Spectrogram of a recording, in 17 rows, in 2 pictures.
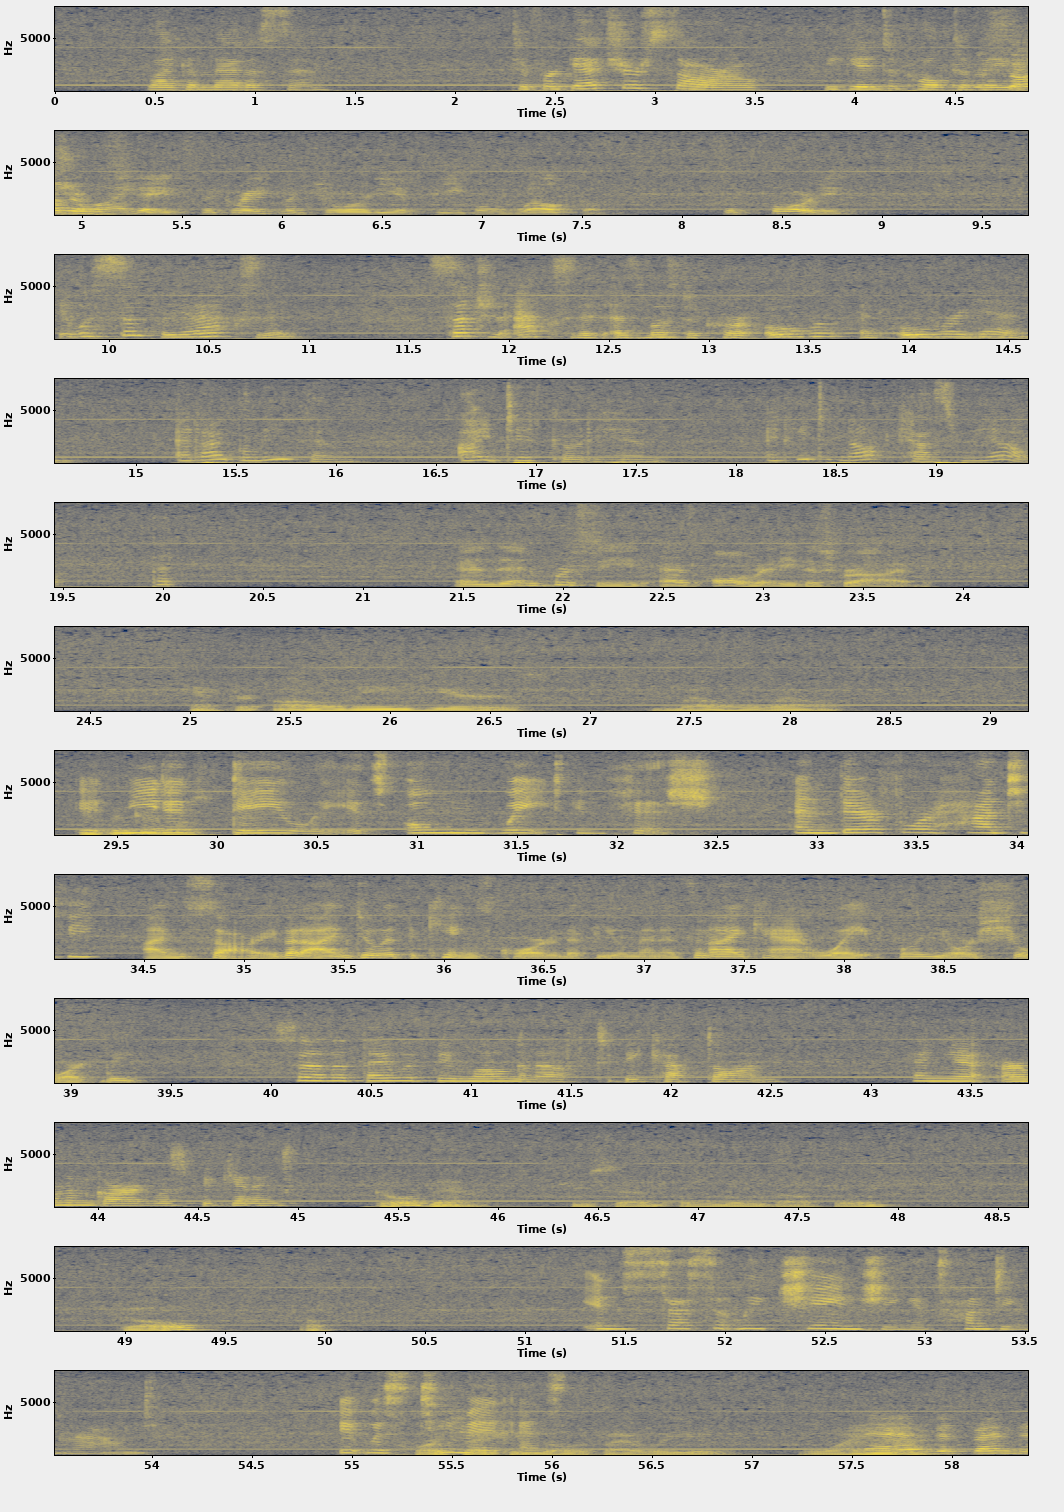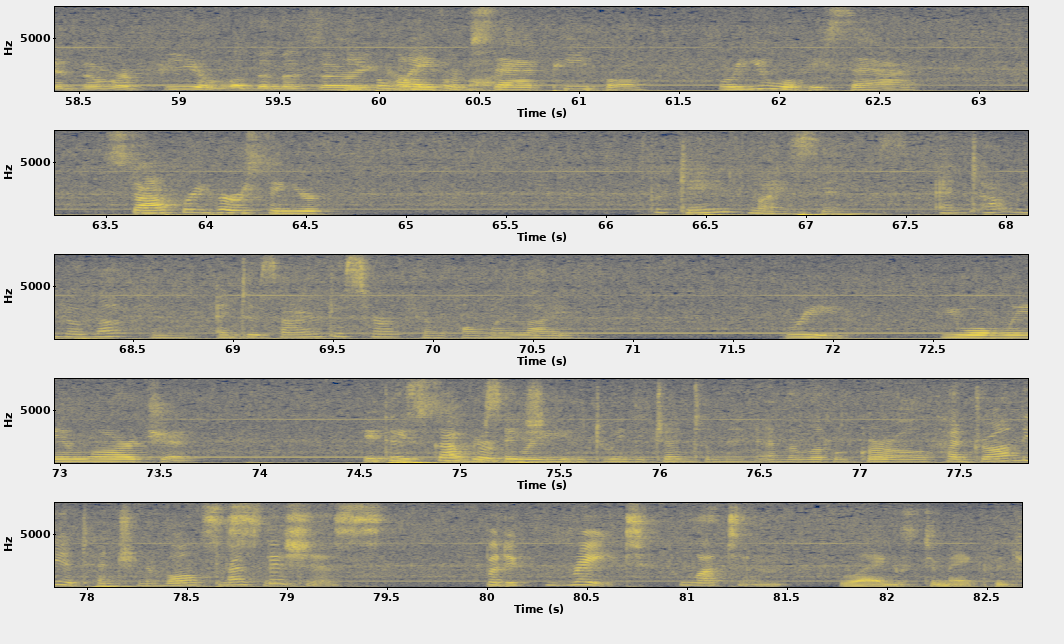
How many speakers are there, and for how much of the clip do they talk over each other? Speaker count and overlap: nine, about 7%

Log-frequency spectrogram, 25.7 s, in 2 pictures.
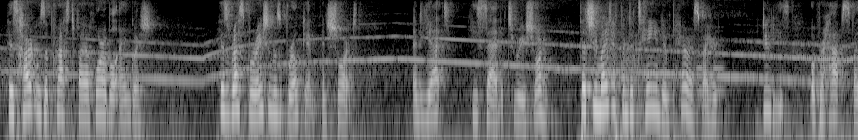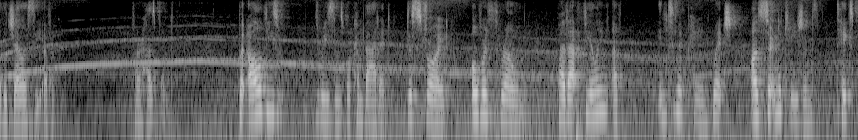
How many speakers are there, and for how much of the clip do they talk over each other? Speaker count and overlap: one, no overlap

